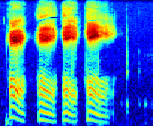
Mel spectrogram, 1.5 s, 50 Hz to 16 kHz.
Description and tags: minion laugh 1
fun, Minion, funny, laugh, giggle, humor, laughter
